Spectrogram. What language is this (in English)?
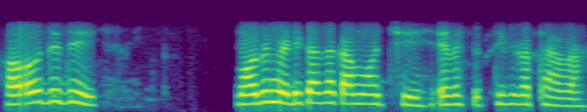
Odia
